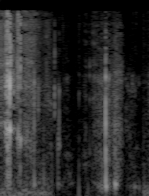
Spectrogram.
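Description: Loud crunching as someone bites into crisp food, followed by a few sharper chewing crunches spaced out after a brief pause. No voices are heard.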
